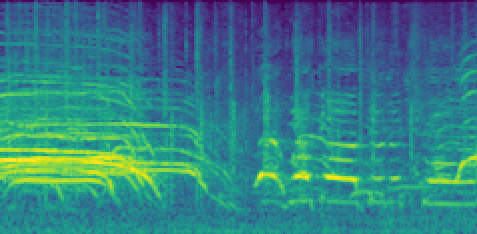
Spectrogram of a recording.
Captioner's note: cheering & applause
